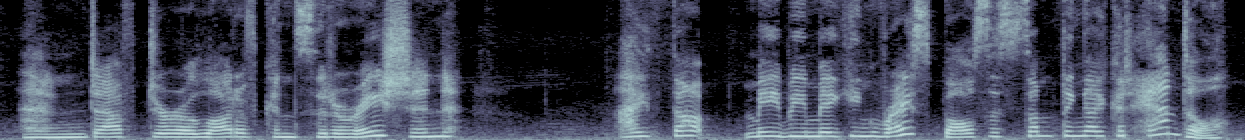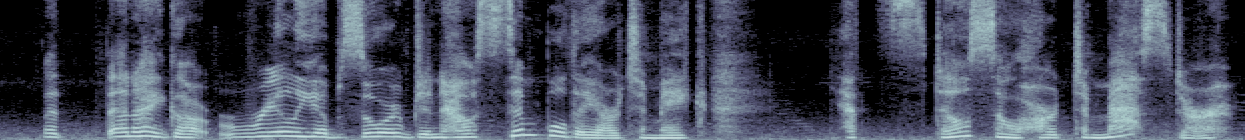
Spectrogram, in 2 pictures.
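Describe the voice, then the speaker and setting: High-voiced, sweet, shy schoolgirl, played by a woman. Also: slight background noise, lightly acted. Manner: gentle, hesitant, sincere. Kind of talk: video game voice acting.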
